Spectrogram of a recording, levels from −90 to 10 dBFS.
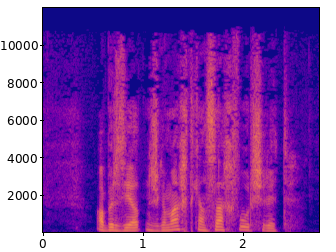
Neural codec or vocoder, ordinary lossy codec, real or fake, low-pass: none; MP3, 64 kbps; real; 10.8 kHz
